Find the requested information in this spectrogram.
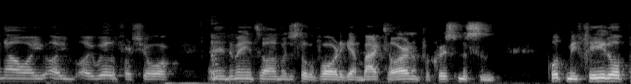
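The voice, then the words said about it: Irish accent. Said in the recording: “work that Irish accent”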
